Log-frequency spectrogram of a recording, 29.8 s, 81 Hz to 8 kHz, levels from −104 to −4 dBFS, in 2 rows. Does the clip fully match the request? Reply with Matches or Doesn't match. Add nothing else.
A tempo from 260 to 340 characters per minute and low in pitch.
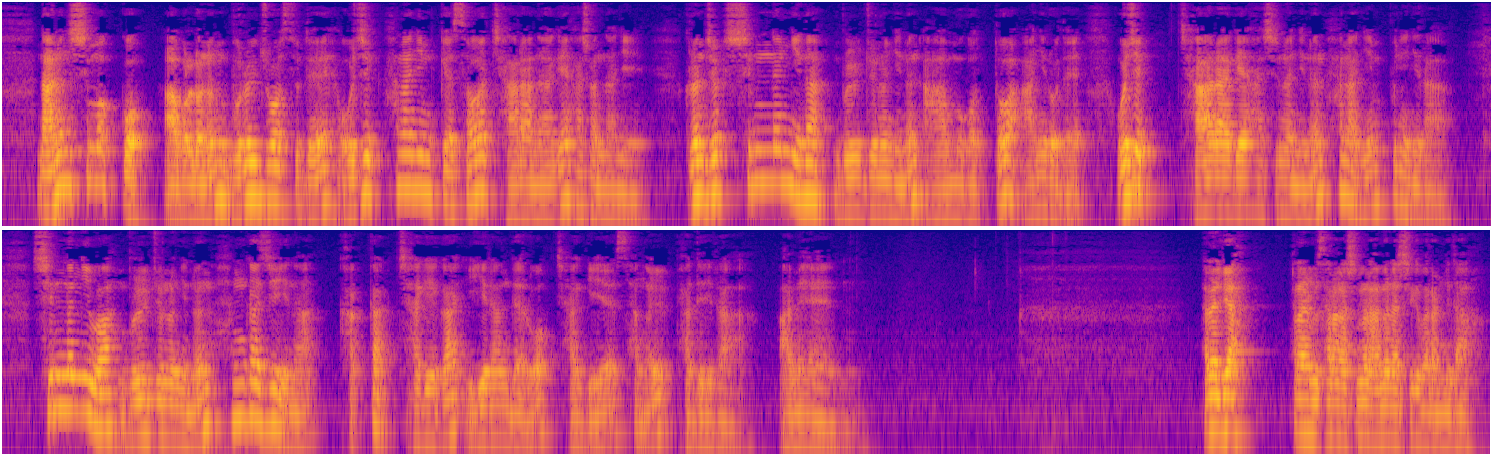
Doesn't match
